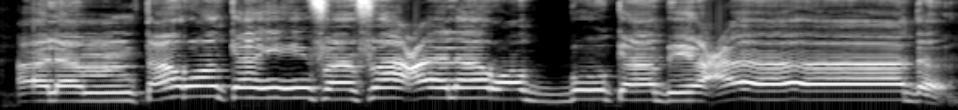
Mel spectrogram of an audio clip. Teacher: عین کے ساتھ الف مدہ ہے، عین الف زبر آ کو تھوڑا کھینچ کر پڑھیں گے ، دال کو ساکن بنا کر پڑھیں گے حالت وقف میں۔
